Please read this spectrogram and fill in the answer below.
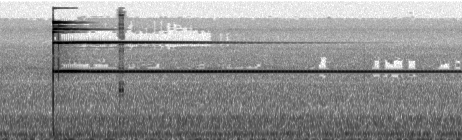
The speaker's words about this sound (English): We'll listen to the sound of the chime just to end this practice.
